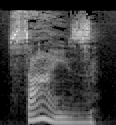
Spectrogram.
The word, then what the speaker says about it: size: 영어로는 size 이렇게 발음하시면 되겠죠. size size 이렇게 끝부분에 z 이렇게 활용하시면 됩니다. size, size. 네.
